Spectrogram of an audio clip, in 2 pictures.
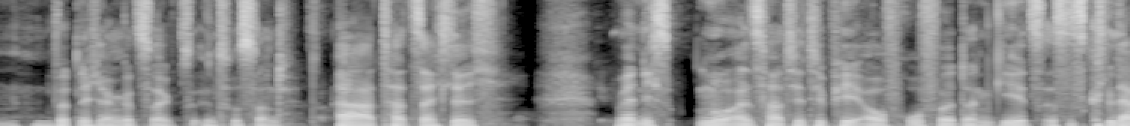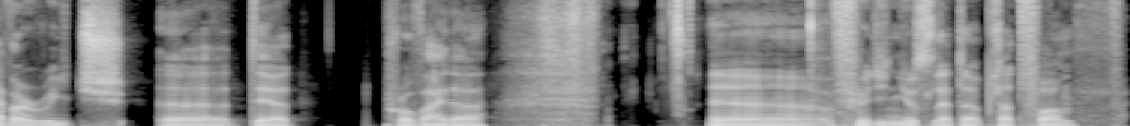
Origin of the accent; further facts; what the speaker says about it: Augsburg, Bavaria, Germany; now in Munich, Germany; ich bin ja ursprünglich aus Augsburg nach München gezogen.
